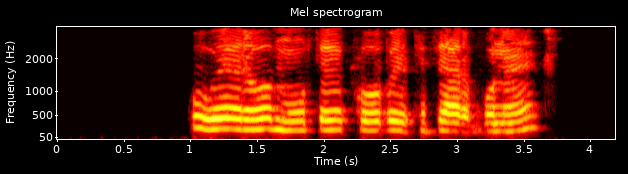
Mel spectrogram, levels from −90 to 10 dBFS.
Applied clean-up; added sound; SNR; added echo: neural mask model Resemble Enhance denoiser.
